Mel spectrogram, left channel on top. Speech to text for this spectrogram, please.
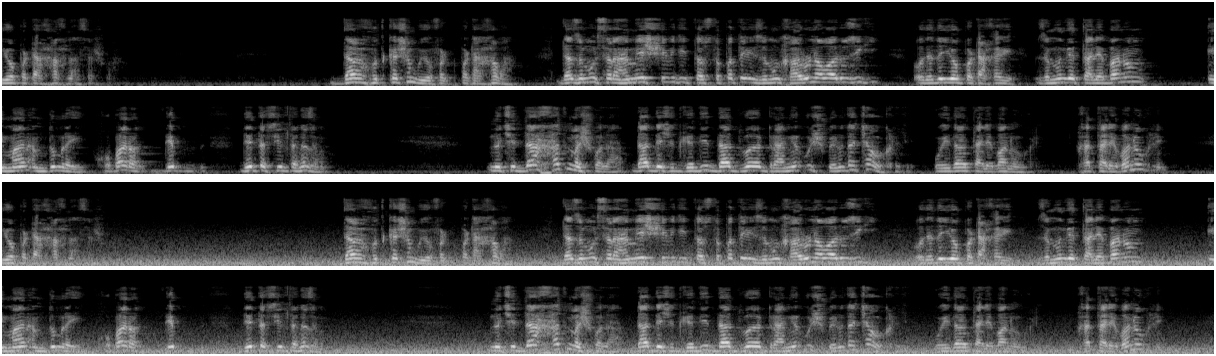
یو پټاخه خلاصه شوه. دغه خودکشم یو پټاخه وه. دا زموږ سره همیش شوي دي. تاسو ته پته وي زموږ ښارونه والوزېږي او د ده یو پټاخه وي. زموږ د طالبانو هم ایمان همدومره وي، خو بهرحال دې تفصیل ته نه ځم. نو چې دا ختمه شوله، دا دهشتګردي دا 2 ډرامې وشوې، نو دا چا وکړلې؟ وایي دا طالبانو وکړې. ښه، طالبانو وکړې.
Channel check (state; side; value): noise; right; rumble, 7 dB below the sound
